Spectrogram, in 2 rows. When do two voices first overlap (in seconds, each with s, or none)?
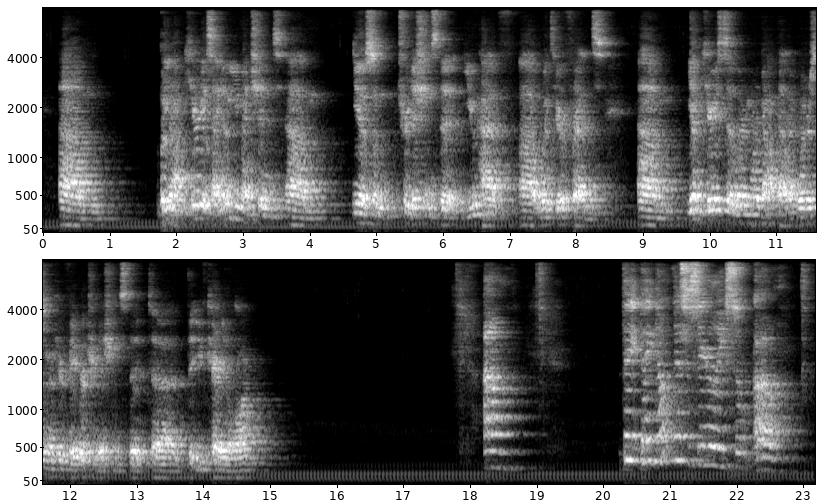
none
